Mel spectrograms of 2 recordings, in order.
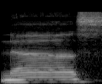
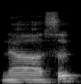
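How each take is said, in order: First: The final s ends with air hissing out. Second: The final s ends with a bouncing release. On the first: The speaker calls it right. "ആ ഒരു കാറ്റ് പുറത്ത് പോകുന്നത്" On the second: The speaker calls it wrong. "നാസ് എന്നൊന്നും പറയരുത്"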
